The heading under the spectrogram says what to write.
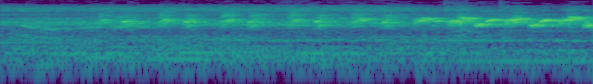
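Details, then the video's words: Morning therapy lure of wambi song for caged birds: quick, evenly repeated high chirped notes, about three or four each second, growing louder and denser toward the end. "Pancingan Terapi di Pagi Hari agar Wambi Kalian Ngalas"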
